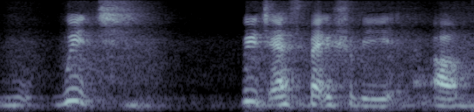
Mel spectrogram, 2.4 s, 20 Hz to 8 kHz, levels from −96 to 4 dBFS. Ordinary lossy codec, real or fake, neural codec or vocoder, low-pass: none; real; none; none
